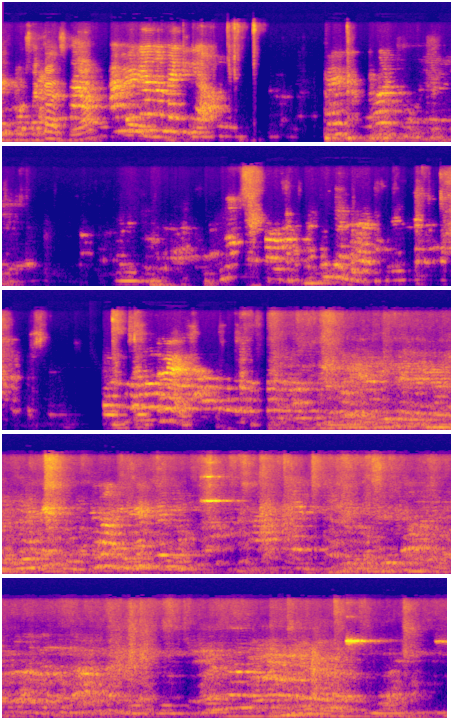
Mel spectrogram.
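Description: A young boy speaks over an online call.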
